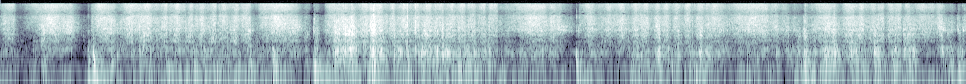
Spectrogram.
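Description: Hands rubbing and kneading dry, crumbly bath bomb mix against the sides of a plastic bowl: a continuous gritty scratching with a few brief pauses, as blue mica colourant is worked through the powder.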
